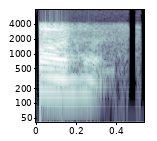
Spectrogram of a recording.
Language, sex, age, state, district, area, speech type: Manipuri, female, 30-45, Manipur, Kangpokpi, urban, conversation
